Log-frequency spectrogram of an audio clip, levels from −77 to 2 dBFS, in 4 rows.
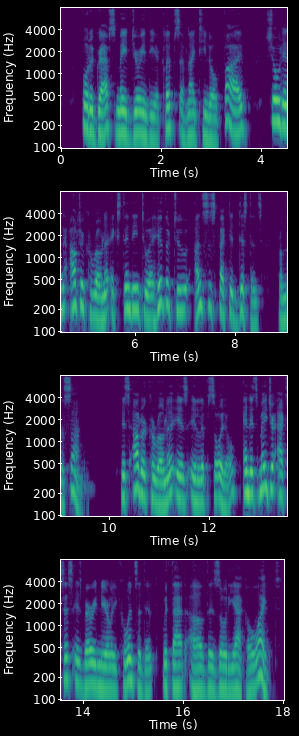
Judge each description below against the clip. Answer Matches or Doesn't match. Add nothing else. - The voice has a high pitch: Doesn't match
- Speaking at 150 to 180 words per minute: Doesn't match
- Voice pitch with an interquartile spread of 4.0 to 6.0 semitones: Matches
